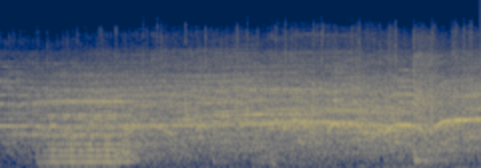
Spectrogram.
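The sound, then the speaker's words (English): A church audience shouts and cheers together in a loud, sustained roar, with overlapping raised voices and whoops rising and falling over a few seconds. “Well, since you're shouting, just shout on the word.”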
